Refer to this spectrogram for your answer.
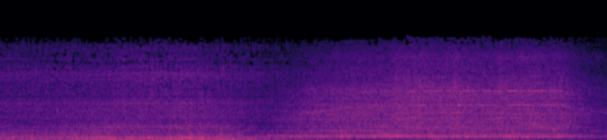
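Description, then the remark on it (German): A hair dryer blows steadily and loudly, a continuous airy whoosh whose tone shifts slightly partway through, as if the setting changed, before tapering off at the end. “Föhn?”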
